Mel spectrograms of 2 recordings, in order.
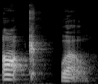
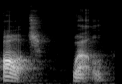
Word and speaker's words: Archewell: Hold on, if it's a Greek word, the CH should be pronounced K, so it should be Archewell, not Archwell.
